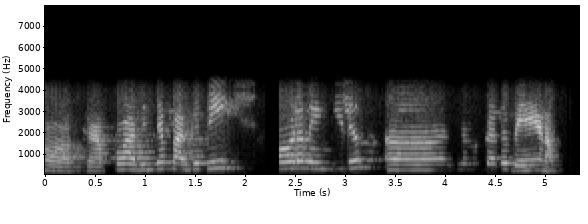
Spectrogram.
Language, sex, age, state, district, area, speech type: Malayalam, female, 18-30, Kerala, Pathanamthitta, rural, conversation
